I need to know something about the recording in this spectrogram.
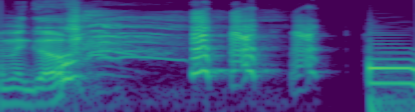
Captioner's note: laughs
